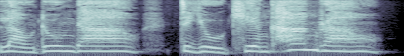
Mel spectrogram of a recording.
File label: level up, th; Cookie Run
